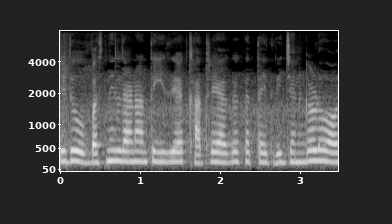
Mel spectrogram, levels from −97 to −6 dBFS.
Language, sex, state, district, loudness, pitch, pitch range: Kannada, female, Karnataka, Belgaum, -25 LUFS, 210 Hz, 200-215 Hz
